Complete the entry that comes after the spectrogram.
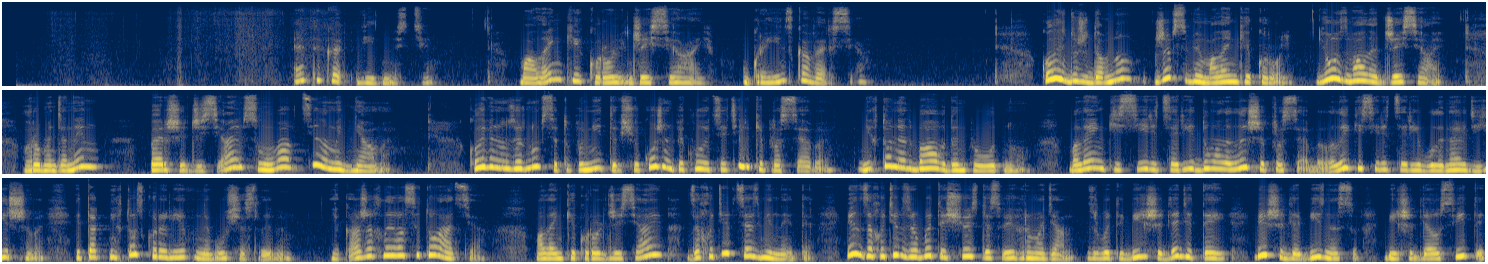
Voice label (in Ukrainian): audiobook Ukrainian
